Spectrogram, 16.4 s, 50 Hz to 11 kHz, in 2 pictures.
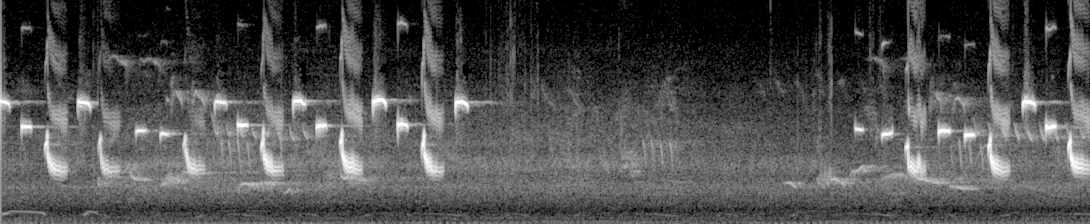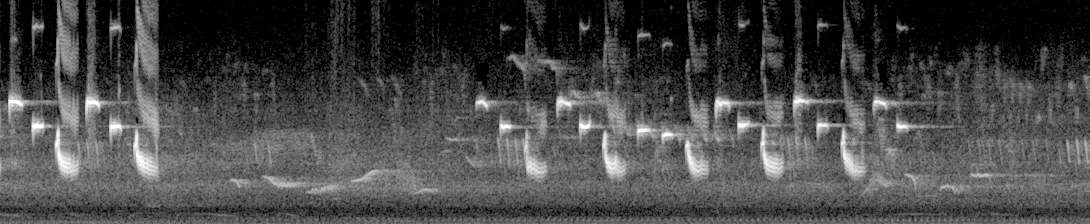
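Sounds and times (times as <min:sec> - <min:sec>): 
Great tit producing high chirps with falling tails: 0:00.0 - 0:03.6, 0:06.6 - 0:09.4, 0:11.8 - 0:15.0.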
